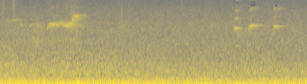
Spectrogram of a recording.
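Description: Wild birds chirping in short, high calls, a few near the start and a cluster about five seconds in, over a steady low rumble of outdoor background noise.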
